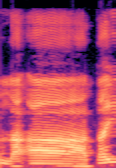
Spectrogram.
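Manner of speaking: লাআতাই with আ held very long; stretch demo. Shown as a demonstration. Teacher recalling the earlier stretch for students. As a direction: drag the আ of লাআতাই. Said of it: "লাআতাইনা".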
